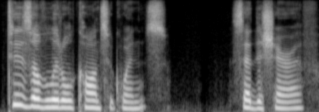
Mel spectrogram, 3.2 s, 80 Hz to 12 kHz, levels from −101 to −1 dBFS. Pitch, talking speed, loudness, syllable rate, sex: 215 Hz, 130 wpm, -18 LUFS, 4.9 syllables/s, female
